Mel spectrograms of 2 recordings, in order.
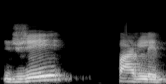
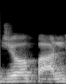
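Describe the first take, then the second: First: "j'ai parlé" as "jay par-lay"; past tense pronunciation. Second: "je parle" ending on the L; present tense pronunciation. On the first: Teacher showing the phonetic difference, sounded é in "parlé". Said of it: "this phonetical separation you can say". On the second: Teacher showing the phonetic difference, "parle" as one syllable. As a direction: say "je parle" with no vowel after the L. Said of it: "We are saying only je parle here". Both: Shown as a demonstration.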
